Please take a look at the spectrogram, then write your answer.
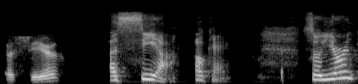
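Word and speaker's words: ASEA: mispronounce this is it as is it pronounced AI it's pronounced AIA AIA okay so you're an independent contractor right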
